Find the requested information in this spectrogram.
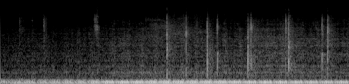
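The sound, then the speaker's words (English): The engine of Grease Lightning, the car from the film Grease, rumbles steadily in a studio, a deep low idle with a throaty hum that holds level throughout, punctuated by faint clicks and ticks above it. “How'd you get the car in the studio?”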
